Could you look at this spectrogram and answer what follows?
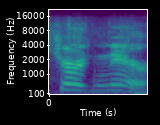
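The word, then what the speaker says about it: giardiniera: But here in Chicago, it's Jardiniere. It's not French. The way you say it sounds real expensive. You could like add a few dollars to the price the way you pronounce it.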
